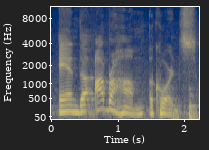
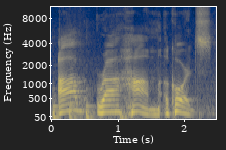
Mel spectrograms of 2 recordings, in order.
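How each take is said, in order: First: Abraham drawn out slowly with a broad open "hahm"; Abraham Accords said slowly, "AB-ra-hahm"; Trump pronunciation. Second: Abraham Accords stretched very slowly, "AB-ra-hahm"; Abraham with a broad "hahm", very slow; Trump pronunciation. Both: Shown as a demonstration. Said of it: "that's how it's pronounced by Uncle Trump".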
